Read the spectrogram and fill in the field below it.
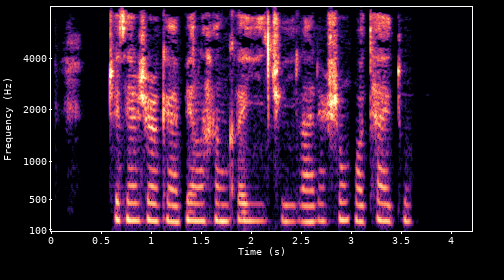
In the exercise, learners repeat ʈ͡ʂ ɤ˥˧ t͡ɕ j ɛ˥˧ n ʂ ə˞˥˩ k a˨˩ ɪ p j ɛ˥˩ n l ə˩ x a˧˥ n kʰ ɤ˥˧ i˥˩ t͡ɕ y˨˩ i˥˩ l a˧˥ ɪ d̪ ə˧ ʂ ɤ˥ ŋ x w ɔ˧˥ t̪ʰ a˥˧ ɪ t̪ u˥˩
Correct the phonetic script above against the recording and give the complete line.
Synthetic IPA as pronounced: ʈ͡ʂ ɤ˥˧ t͡ɕ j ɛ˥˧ n ʂ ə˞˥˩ k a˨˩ ɪ p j ɛ˥˩ n l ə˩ x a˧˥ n kʰ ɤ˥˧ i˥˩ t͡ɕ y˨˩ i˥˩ l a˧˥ ɪ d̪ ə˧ ʂ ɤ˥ ŋ x w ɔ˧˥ t̪ʰ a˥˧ ɪ t̪ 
